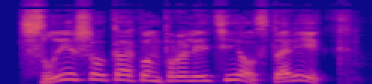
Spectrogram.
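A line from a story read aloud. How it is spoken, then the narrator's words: Yelled. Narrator (Russian): завопил Регги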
